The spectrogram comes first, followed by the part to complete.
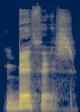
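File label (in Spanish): "veces", Spanish; mekanta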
